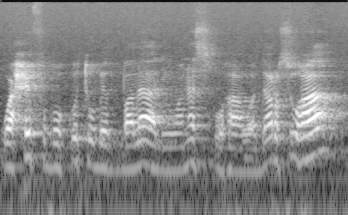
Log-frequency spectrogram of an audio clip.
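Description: In a seminary lecture on jurisprudence, a male religious scholar reads out quoted legal passages and then explains them. He speaks at a normal speed in a fairly high, gravelly voice, with slight background noise in an echoey room with faint ambience.

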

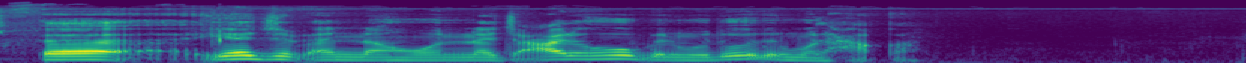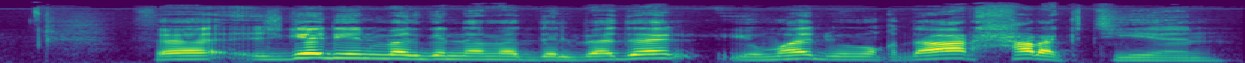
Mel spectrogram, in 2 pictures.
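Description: A man with an Iraqi Arabic accent patiently explains recitation rules in a grammar lesson, his slightly high, very clear voice carrying a darkish tone. He repeatedly poses questions to the class and answers them himself, slowly repeating key words. The recording is dry and close, with no room sound.

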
